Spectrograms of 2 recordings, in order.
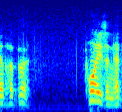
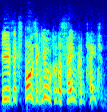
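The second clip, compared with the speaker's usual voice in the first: urgent warning; 6 semitones higher, 8 dB louder than usual. Acted. Professor urgently warns.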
